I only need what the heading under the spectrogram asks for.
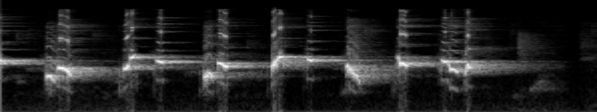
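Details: Morning 'ropel' song of a Sooty-headed bulbul, played as a lure to set other bulbuls singing. Energetic, unbroken string of about eight clipped, bubbly phrases, each a sharp downward flick followed by a short whistled tail.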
